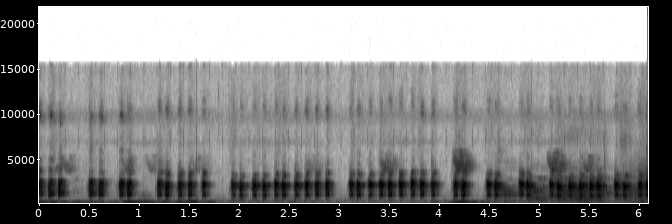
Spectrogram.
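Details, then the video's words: Yellow-vented bulbul delivering continuous ngebren chatter to draw responses from other bulbuls: long strings of rapid, buzzy notes broken by brief pauses, steady and insistent, over a soft low rumble. "Trucuk ngebren bikin ribut trucuk manapun dijamin langsung nyaut ribut"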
